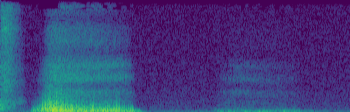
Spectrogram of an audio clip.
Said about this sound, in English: As I sit here next to my snoring son, can you hear him?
